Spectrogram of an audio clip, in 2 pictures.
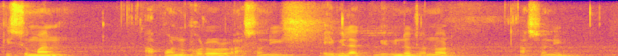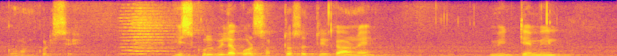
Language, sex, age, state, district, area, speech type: Assamese, male, 60+, Assam, Goalpara, rural, spontaneous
